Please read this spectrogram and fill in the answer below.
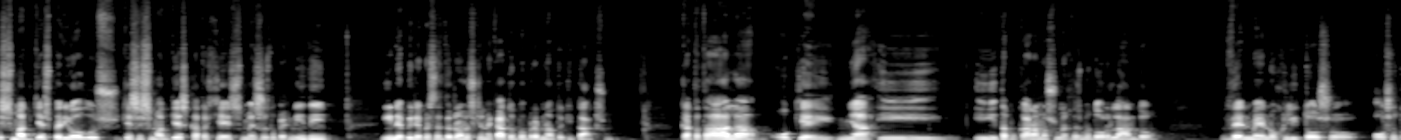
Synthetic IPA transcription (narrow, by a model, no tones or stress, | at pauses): esimɐnd̪ice̞spe̞ɾio̞ðusce̞se̞simɐnd̪ice̞skɐt̪o̞çe̞sme̞sɐst̪o̞pe̞xniði | ine̞ːpiɾiepest̪et̪eɾno̞mesceine̞kɐt̪it̪o̞pio̞pɾe̞pinɐt̪o̞cit̪ɐ̰ksum | kɐt̪ɐt̪ɐɐlɐo̞ce̞ḭmɲɐiː | it̪ɐpukɐnɐmeɐspumexθe̞zme̞t̪oːɾlɐnd̪o̞ | ðe̞nme̞ːno̞xlit̪o̞so̞̰osot̪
